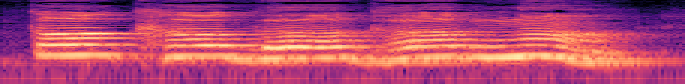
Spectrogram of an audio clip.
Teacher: चलो पढ़ते हैं क वर्ग वाली लाइन, गले की लाइन. क, ख, ग, घ, ङ आवाजें सीधे गले से यानी थ्रोट से आती हैं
